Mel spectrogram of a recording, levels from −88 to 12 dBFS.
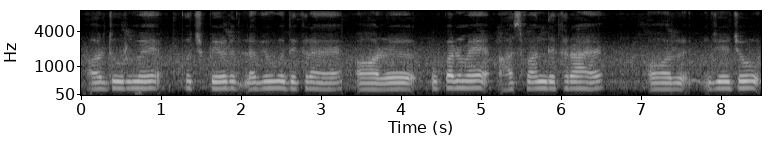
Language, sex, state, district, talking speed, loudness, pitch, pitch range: Hindi, female, Uttar Pradesh, Etah, 150 wpm, -25 LUFS, 185 Hz, 175-195 Hz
